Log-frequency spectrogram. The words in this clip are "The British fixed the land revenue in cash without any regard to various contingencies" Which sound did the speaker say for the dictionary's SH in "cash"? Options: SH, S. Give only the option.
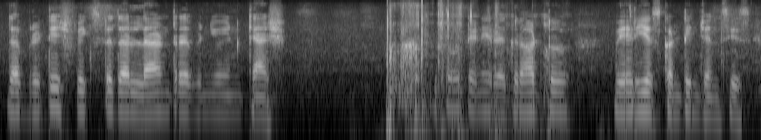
SH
